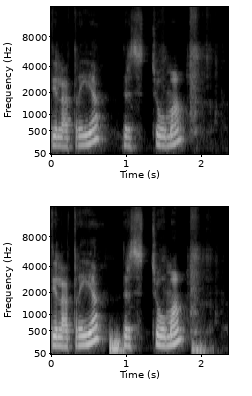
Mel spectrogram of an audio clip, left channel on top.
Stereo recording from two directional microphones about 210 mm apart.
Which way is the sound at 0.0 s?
25° right (ahead or behind).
